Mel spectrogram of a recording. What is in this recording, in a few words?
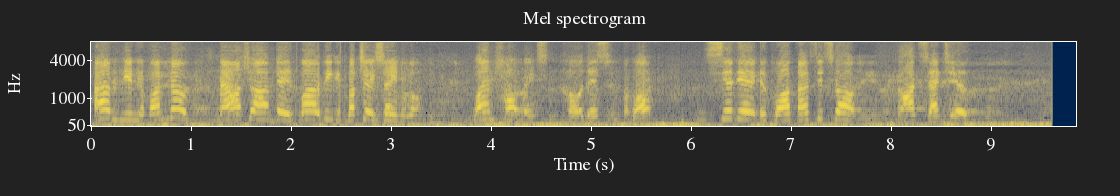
news caster reads report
